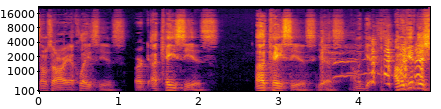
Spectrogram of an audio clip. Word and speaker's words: Acacius: Acacius. That's Paul. Yeah, Acadius is the general. Okay. Aclacius, I'm sorry, Aclacius or Acacius. Acacius, yes.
